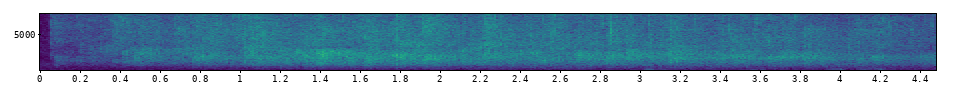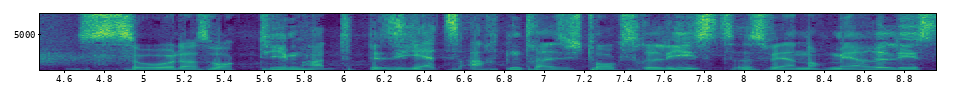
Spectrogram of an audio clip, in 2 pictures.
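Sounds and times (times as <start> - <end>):
crowd applause: 0.0 - 5.0
speech: 4.7 - 8.9.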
